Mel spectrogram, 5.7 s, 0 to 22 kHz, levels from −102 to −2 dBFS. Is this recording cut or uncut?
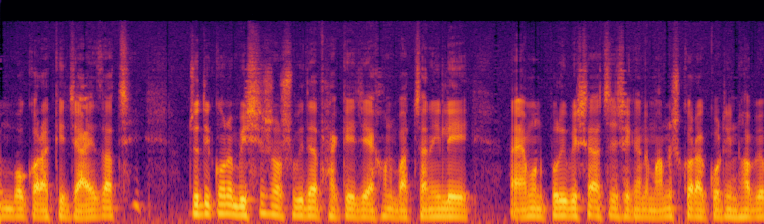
uncut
